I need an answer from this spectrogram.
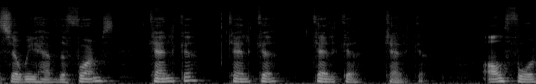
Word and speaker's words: quelque: Another indefinite adjective in French is quelque, which means some, a few, any, or a small quantity of.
